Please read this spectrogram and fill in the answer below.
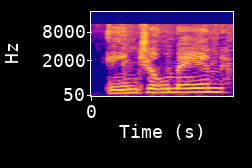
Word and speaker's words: Angelman: And now the request from, is this Angel Man? Is that how it's pronounced?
